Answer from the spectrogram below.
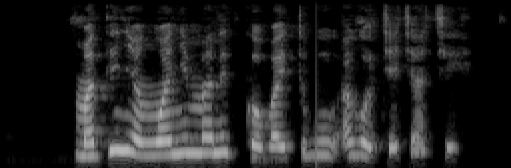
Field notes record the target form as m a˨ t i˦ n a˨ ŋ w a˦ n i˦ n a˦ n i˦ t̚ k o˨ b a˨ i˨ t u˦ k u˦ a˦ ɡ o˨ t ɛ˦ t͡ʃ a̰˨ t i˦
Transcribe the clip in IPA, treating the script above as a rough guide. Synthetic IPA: m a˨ t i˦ ɲ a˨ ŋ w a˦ ɲ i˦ m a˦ n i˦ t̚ k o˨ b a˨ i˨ t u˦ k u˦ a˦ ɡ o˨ t͡ʃ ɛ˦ t͡ʃ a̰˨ t͡ʃ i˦

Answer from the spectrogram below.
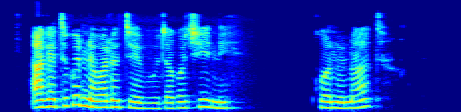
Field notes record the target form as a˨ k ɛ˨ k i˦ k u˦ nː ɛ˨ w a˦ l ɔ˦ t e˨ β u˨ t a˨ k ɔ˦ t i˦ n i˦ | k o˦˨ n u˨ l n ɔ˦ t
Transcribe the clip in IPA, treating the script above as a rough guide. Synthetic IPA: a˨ k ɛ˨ t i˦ k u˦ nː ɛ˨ w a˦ l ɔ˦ t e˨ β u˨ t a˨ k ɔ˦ t͡ʃ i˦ n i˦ | k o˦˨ n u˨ n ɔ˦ t

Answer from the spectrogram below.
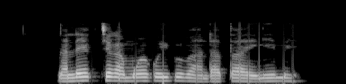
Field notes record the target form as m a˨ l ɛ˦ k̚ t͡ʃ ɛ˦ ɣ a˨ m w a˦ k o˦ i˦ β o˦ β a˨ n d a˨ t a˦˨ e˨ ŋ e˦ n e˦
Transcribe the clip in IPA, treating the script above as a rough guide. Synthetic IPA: ŋ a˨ l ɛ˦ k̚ t͡ʃ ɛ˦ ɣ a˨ m w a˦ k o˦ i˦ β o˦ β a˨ n d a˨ t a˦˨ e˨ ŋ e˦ m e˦

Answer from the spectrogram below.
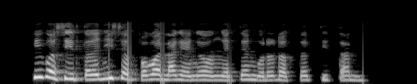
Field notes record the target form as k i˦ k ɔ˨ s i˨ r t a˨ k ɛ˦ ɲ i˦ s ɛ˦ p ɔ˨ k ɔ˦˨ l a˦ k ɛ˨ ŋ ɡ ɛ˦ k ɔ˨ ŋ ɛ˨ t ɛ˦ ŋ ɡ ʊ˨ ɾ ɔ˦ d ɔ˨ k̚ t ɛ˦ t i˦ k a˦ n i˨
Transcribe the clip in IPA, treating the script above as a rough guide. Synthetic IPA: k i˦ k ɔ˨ s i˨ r t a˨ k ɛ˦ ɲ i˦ s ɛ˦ p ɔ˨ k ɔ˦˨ l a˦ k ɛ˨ ŋ ɡ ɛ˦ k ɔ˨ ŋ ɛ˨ t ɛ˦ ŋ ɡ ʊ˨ ɾ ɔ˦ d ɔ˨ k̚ t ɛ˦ t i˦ t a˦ n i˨

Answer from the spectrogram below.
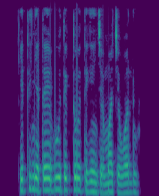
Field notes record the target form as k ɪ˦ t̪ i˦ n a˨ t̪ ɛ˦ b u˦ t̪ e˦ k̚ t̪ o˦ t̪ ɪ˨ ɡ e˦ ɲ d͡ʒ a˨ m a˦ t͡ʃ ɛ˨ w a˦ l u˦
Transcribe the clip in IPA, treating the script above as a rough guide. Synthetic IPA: k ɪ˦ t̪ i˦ ɲ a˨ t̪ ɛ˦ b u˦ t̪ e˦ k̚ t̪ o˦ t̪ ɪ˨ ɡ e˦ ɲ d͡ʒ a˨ m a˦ t͡ʃ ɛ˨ w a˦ l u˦

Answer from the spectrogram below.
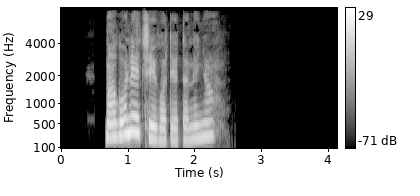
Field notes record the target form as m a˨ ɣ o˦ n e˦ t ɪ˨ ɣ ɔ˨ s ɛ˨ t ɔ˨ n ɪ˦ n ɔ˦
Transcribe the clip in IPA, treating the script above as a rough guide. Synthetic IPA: m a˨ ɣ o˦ n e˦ t͡ʃ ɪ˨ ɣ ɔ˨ t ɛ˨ t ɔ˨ n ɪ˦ ɲ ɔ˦

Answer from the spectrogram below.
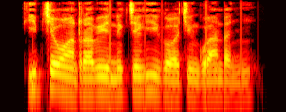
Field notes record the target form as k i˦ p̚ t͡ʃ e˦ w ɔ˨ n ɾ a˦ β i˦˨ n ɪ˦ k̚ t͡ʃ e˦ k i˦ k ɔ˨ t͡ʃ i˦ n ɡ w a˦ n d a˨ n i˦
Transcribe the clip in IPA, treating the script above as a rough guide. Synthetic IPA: k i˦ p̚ t͡ʃ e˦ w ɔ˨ n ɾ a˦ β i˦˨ n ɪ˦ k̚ t͡ʃ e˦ k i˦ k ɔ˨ t͡ʃ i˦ ŋ ɡ w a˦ n d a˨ ɲ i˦

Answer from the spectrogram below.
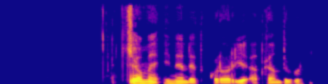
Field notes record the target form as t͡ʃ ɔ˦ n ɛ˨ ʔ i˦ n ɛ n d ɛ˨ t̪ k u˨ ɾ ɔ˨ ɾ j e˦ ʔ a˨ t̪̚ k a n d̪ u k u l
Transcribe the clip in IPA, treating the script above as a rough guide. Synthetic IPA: t͡ʃ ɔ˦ m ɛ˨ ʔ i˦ n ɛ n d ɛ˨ t̪ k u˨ ɾ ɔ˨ ɾ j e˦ ʔ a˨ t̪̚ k a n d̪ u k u l

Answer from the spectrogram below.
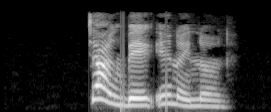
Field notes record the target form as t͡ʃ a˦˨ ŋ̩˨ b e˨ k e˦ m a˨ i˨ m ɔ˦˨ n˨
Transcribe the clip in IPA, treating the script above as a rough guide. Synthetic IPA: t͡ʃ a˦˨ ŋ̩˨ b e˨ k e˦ n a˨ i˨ n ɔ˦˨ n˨

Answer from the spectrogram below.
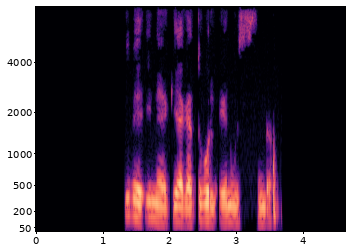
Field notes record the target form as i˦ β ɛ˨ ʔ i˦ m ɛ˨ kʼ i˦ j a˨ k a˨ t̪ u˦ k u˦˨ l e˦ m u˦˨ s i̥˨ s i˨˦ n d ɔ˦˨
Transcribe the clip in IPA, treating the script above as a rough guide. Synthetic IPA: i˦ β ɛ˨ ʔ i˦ n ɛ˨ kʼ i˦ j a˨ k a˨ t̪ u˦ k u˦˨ l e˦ n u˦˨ s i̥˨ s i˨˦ n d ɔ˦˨

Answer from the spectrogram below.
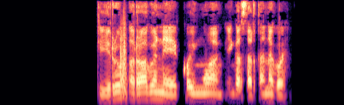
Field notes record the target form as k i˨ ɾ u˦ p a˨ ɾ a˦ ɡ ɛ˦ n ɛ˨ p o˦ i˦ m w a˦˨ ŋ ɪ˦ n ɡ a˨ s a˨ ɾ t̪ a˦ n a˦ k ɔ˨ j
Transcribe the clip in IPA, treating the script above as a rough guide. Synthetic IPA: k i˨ ɾ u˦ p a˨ ɾ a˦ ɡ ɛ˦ n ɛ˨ k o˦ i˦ ŋ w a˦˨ ŋ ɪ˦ ŋ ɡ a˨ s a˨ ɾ t̪ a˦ n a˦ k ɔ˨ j

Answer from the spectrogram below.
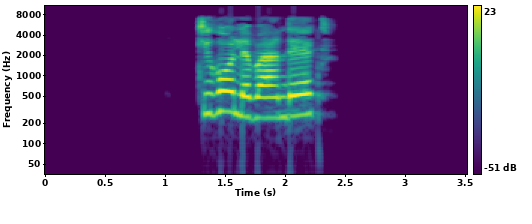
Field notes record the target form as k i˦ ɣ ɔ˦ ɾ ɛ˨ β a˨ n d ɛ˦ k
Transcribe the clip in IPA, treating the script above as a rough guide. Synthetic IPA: k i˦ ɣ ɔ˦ l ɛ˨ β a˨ n d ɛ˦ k

